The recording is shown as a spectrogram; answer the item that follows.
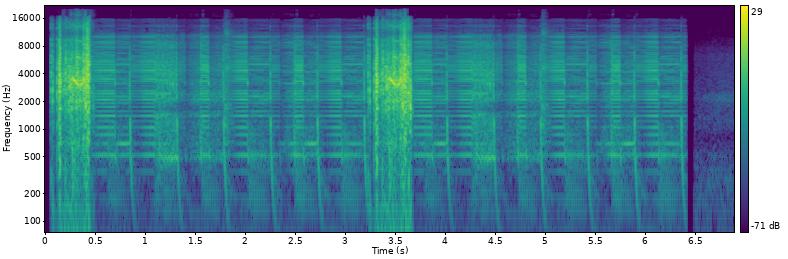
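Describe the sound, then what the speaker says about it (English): A camera shutter fires in two quick sequences, each opening with a bright electronic beep and followed by a rapid run of crisp mechanical clicks, close and clear with no talk. "First, let me take a selfie."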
